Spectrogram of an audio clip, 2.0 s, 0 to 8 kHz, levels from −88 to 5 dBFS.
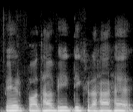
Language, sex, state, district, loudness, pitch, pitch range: Hindi, male, Bihar, Patna, -12 LUFS, 120 Hz, 115-120 Hz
